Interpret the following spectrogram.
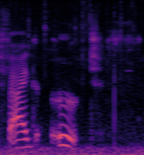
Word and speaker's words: Faggert: It's Faggart. Yeah, like how you think. It's like yogurt, but with an E instead of a U.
